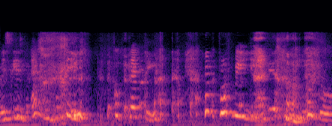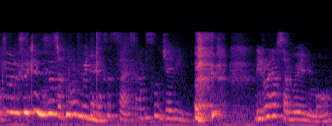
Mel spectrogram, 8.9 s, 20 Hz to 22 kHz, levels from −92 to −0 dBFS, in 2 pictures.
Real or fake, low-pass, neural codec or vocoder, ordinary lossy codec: fake; none; codec, 16 kHz, 6 kbps, DAC; none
